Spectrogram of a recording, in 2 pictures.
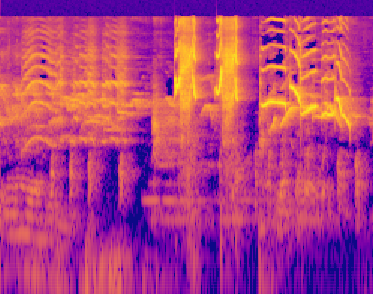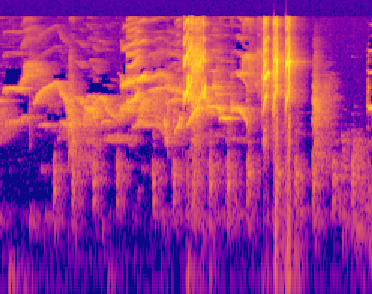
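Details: Oriental magpie-robin that failed its moult, singing very actively, used to rouse a dispirited magpie-robin: rich whistled phrases with slurred upward notes, loud harsh buzzy bursts near two, three and eight seconds, short pauses between.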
